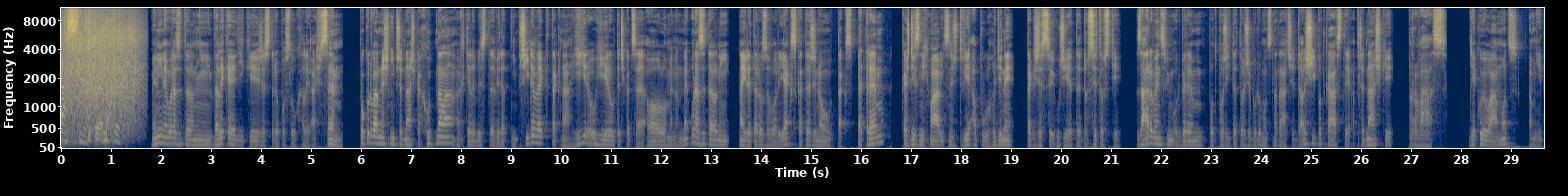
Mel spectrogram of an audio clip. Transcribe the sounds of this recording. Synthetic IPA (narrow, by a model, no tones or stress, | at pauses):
jasiɛkujɛkɪmɪliːnɛuɾazɪt̪ɛlɲiːvɛlɪkɛːɟiːkɪʒɛst̪ɛdo̞po̞slo̞wxalɪ̰ʔa̰ʃsɛm | po̞kut̪vaːmdnɛʃɲiːpr̝̥ɛdnaːʃkaxut̪nɛlaʔa̰xcɛlɪbɪst̪ɛvɪdat̪̚ɲiːpr̝̥iːdavɛkt̪aknaɦiːɾowɦiːɾowt̪ɛt͡ʃkat͡sɛ̰ːʔoːlomɛnonɛʔuɾazɪt̪ɛlniːnajdɛt̪ɛɾo̞zɦo̞vo̞ɾjakskat̪ɛr̝ɪno̞wt̪akspɛt̪ɾɛmkaʒdiːzɲɪxmaːviːt͡snɛʒdvjɛʔapuːlɦo̞ɟɪnɪ | t̪aɡʒɛsɪʔuʒɪjɛt̪ɛdo̞sɪt̪o̞scɪ | zaːɾo̞vɛɲsviːmʔo̞dbjɛɾɛmpo̞t̪po̞riːt̪ɛt̪o̞ʒɛbudumo̞t͡snat̪aːt͡ʃɛd̪̚dalʃiːpo̞t̪kaːst̪ɪʔa̰pr̝̥ɛdnaːʃkɪ | pɾo̞̰vaːs | ɟɛkujuvaːmːo̞t͡sʔamɲɛ̰jt̪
